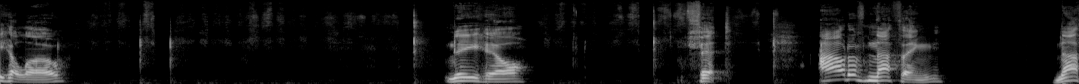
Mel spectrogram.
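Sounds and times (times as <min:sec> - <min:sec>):
speech: 0:00.0 - 0:00.7, 0:04.5 - 0:05.3, 0:07.0 - 0:07.3, 0:08.2 - 0:09.5, 0:10.6 - 0:10.7
scratchy writing on a board: 0:00.6 - 0:04.4, 0:05.3 - 0:07.7.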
